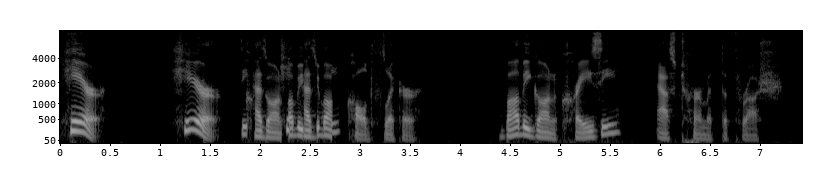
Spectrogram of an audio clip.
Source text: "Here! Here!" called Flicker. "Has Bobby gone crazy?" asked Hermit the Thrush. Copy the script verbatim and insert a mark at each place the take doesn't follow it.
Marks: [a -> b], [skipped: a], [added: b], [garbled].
"Here! Here!" [garbled] called Flicker. [skipped: "Has] Bobby gone crazy?" asked Hermit the Thrush.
